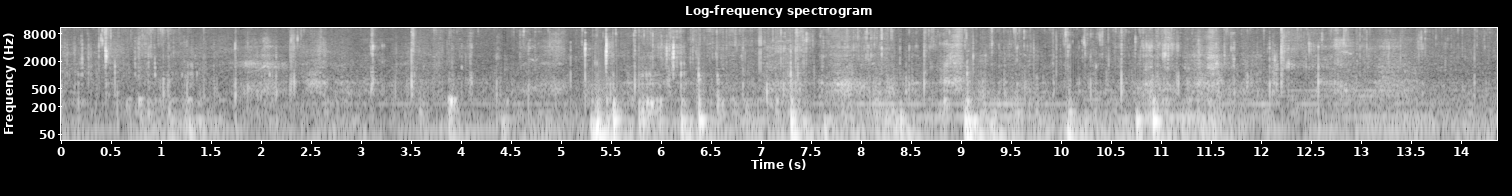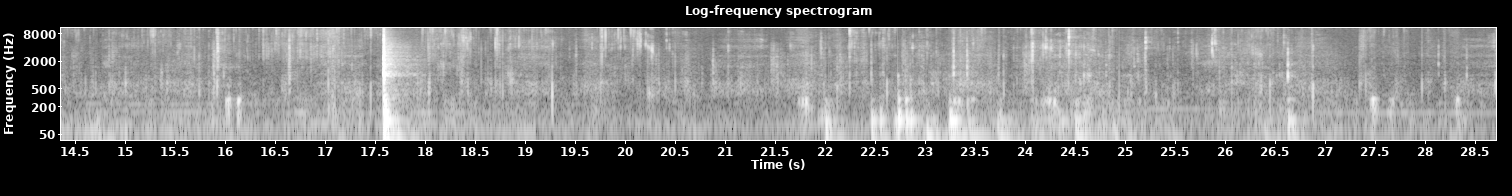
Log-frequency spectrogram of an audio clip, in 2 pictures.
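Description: Close-miked chewing and biting of someone eating mutton biryani and a mutton shank by hand, coming in irregular clusters of soft clicks and thumps. One sharp, loud click stands out about two-thirds of the way through.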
